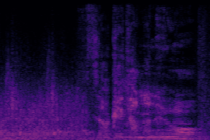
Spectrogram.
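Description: A man asks a question in a gruff voice.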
